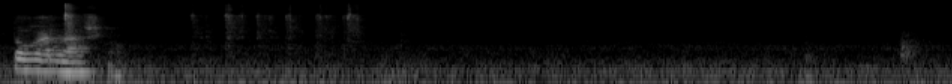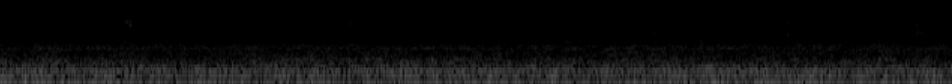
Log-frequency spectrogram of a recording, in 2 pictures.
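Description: A tool scrapes and taps lightly on a board.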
